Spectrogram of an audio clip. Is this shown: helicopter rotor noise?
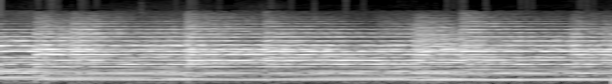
no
